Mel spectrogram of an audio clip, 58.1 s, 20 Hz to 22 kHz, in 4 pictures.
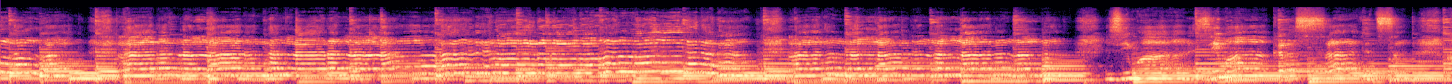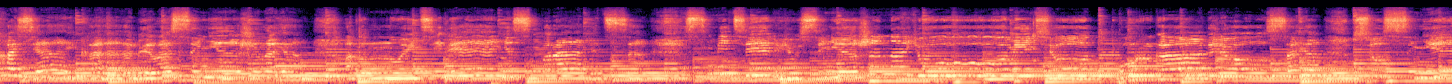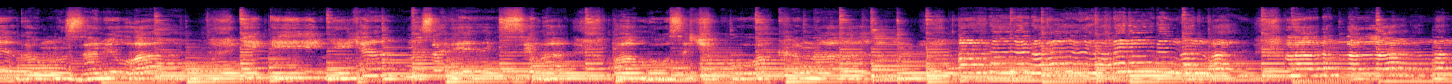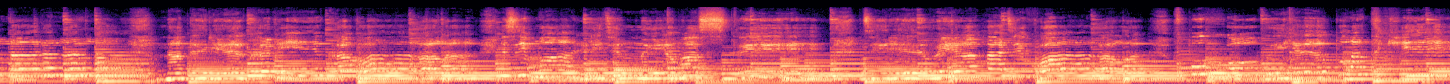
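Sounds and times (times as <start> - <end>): strummed acoustic guitar: 0.0 - 58.0
woman singing: 0.0 - 58.0.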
